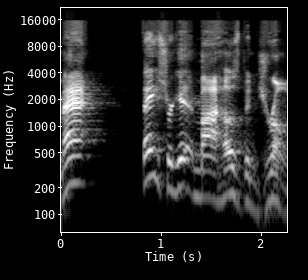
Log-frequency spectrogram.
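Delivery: put-on deep Southern accent. Retelling what his friend's wife said to him, imitating Denise's deep Southern accent. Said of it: "a deep Southern accent".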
